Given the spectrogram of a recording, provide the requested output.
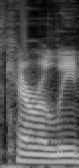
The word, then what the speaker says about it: Caroline: 22 caroline carolline caroline it's caroline and justine that's how you've pronounced both of their names yeah she's the nicest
